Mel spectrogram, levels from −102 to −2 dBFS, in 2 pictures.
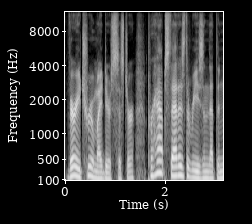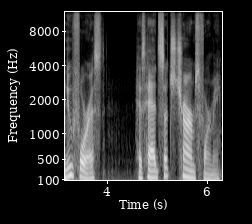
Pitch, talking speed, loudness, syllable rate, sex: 140 Hz, 190 wpm, -19 LUFS, 4.7 syllables/s, male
